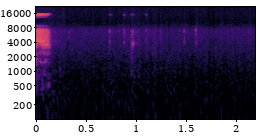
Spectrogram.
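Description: Near silence, with a short sharp click right at the start and a few faint computer mouse clicks about a second in.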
